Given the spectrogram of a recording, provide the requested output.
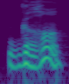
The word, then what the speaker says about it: grand: Grand, final day not pronounced, okay? G-R, gr, gr, gr, and then the nasal en, grand, okay?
